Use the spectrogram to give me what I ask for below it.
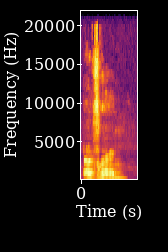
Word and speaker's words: Avram: the name Abraham or Abram or Avram if you're using the Hebrew pronunciation.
